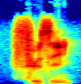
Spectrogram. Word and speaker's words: fusil: Il, donc la lettre L finale, en général se prononce comme sel, mais dans outil, on ne prononce pas le L, fusil, et fils, le masculin de fille, le L n'est pas prononcé, mais le S est prononcé, fils.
